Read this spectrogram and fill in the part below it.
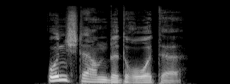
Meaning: inflection of unsternbedroht: 1. strong/mixed nominative/accusative feminine singular 2. strong nominative/accusative plural 3. weak nominative all-gender singular
- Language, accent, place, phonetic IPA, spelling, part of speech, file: German, Germany, Berlin, [ˈʊnʃtɛʁnbəˌdʁoːtə], unsternbedrohte, adjective, De-unsternbedrohte.ogg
